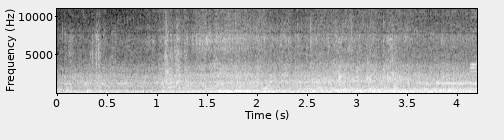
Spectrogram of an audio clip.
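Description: Ten-wheeler cement mixer truck driving past close by, its diesel engine and tyres getting louder about a second in as it comes alongside.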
